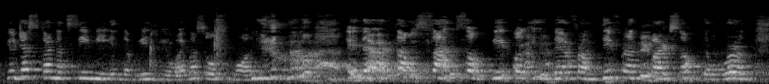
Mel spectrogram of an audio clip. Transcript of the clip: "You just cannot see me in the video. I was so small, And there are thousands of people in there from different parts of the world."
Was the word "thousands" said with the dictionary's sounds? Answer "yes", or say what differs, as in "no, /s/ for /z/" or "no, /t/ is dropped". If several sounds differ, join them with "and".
no, /s/ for /θ/ and /s/ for /z/ and /s/ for /z/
